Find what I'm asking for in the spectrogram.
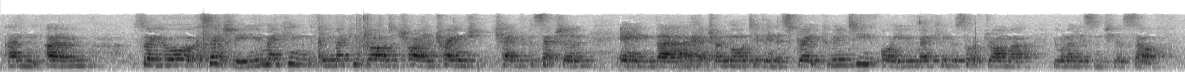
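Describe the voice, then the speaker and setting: A woman interviewing in a live discussion, putting her questions in a halting, tentative way. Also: fairly high pitch, steady tone. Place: echoey indoor space, live-streamed discussion. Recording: very echoey room, distant mic, faint noise.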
